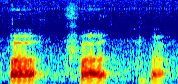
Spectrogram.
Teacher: ओष्ठ में आते हैं आपके प वर्ग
